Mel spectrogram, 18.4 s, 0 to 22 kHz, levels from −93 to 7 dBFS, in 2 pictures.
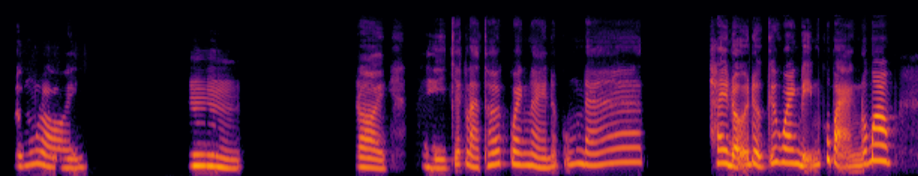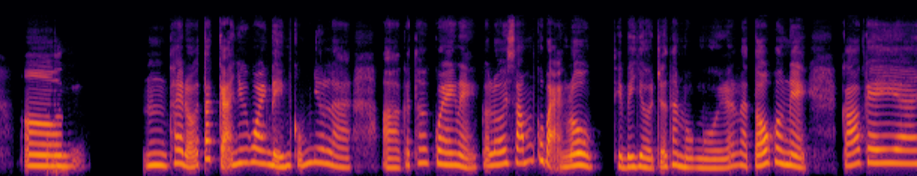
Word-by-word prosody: Đúng 250 Hz, +5 st, -5 dB
rồi. 210 Hz, -4 st, -3 dB, 1.0 s
Ừm. 235 Hz, -6 st, +2 dB, 1.2 s
Rồi. 205 Hz, -4 st, 0 dB, 0.3 s
Thì 195 Hz, -4 st, -4 dB
chắc 285 Hz, -, -5 dB
là 225 Hz, -5 st, +1 dB
thói 265 Hz, +6 st, 0 dB
quen 275 Hz, -3 st, +1 dB
này 215 Hz, -5 st, 0 dB
nó 225 Hz, -, -5 dB
cũng 295 Hz, 0 st, -4 dB
đã 275 Hz, +2 st, -3 dB, 1.0 s
thay 300 Hz, -1 st, +4 dB
đổi 255 Hz, +3 st, +5 dB
được 270 Hz, -5 st, +4 dB
cái 325 Hz, -, -1 dB
quan 310 Hz, -2 st, +4 dB
điểm 275 Hz, +1 st, +1 dB
của 385 Hz, -, +3 dB
bạn, -, -, +2 dB
đúng 285 Hz, -, 0 dB
không? 360 Hz, -2 st, +8 dB, 0.4 s
Ờ. -, -, -1 dB, 1.1 s
Ừm, 260 Hz, 0 st, +1 dB
thay 295 Hz, +4 st, 0 dB
đổi 255 Hz, -, 0 dB
tất 405 Hz, 0 st, -1 dB
cả -, -, +4 dB
những 280 Hz, -, -1 dB
cái -, -, -4 dB
quan 310 Hz, -3 st, +1 dB
điểm 240 Hz, -2 st, +2 dB
cũng 280 Hz, +3 st, -4 dB
như 320 Hz, 0 st, -3 dB
là, 230 Hz, -7 st, -3 dB, 0.3 s
ờ, 205 Hz, 0 st, -3 dB
cái 265 Hz, -, -7 dB
thói 310 Hz, +2 st, -5 dB
quen 275 Hz, -3 st, +1 dB
này, 215 Hz, -4 st, -1 dB
cái -, -, -3 dB
lối 275 Hz, +3 st, +1 dB
sống 305 Hz, +3 st, -1 dB
của 370 Hz, -, -1 dB
bạn 225 Hz, -, 0 dB
luôn, 255 Hz, -1 st, +5 dB, 0.2 s
thì 225 Hz, -, -3 dB
bây 225 Hz, +1 st, +2 dB
giờ 220 Hz, -4 st, +1 dB
trở -, -, -3 dB
thành 255 Hz, -1 st, -1 dB
một 210 Hz, -1 st, -1 dB
người 195 Hz, -1 st, -3 dB
rất 215 Hz, +4 st, -4 dB
là 255 Hz, -2 st, -3 dB
tốt 255 Hz, +6 st, +3 dB
hơn 310 Hz, -3 st, +2 dB
nè, 235 Hz, -5 st, +2 dB, 0.4 s
có 265 Hz, +4 st, 0 dB
cái, 310 Hz, 0 st, 0 dB
a, 295 Hz, -1 st, 0 dB
260 Hz, 205 wpm, -23 LUFS, 225-295 Hz, 1.2 s, không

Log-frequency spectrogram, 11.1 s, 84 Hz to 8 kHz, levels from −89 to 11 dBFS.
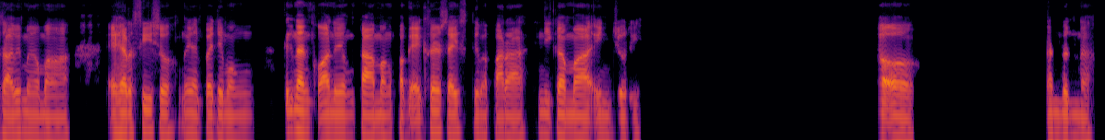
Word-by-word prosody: nasabi 100 Hz, -1 st, +1 dB
mo 100 Hz, -, -5 dB
'yung 95 Hz, -1 st, -4 dB
mga 90 Hz, 0 st, -3 dB, 0.5 s
ehersisyo. 100 Hz, 0 st, +1 dB
Ngayon 100 Hz, -1 st, -2 dB
puwede 100 Hz, 0 st, +1 dB
mong 95 Hz, 0 st, -7 dB, 0.3 s
tignan, 105 Hz, -1 st, +6 dB
kung 95 Hz, -, +3 dB
ano 100 Hz, +1 st, 0 dB
'yung 95 Hz, -, -6 dB
tamang 95 Hz, 0 st, +3 dB
pag-e-exercise, 100 Hz, -2 st, +1 dB
'di -, -, -5 dB
ba, 95 Hz, -, -6 dB
para 90 Hz, 0 st, -1 dB
hindi 100 Hz, -1 st, -6 dB
ka 95 Hz, -, +3 dB
ma-injury. 95 Hz, -1 st, -1 dB, 2.4 s
Oo. 90 Hz, -2 st, +4 dB, 1.3 s
Nando'n 100 Hz, -1 st, -3 dB
na. 90 Hz, -1 st, -5 dB
95 Hz, 125 wpm, -27 LUFS, 95-100 Hz, 2.4 s, tignan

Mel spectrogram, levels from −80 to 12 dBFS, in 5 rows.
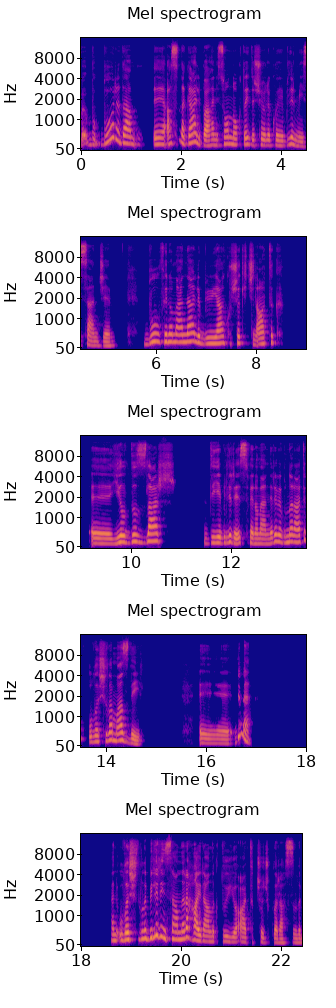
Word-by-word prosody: b 195 Hz, -, -5 dB
bu 260 Hz, -, -1 dB
arada, 245 Hz, -, +1 dB, 0.3 s
eee, 200 Hz, 0 st, 0 dB
aslında 245 Hz, +4 st, +1 dB
galiba 230 Hz, -, +1 dB
hani 175 Hz, -1 st, -5 dB
son 215 Hz, +5 st, -1 dB
noktayı 195 Hz, +1 st, -2 dB
da 170 Hz, -, -5 dB
şöyle 170 Hz, -1 st, -3 dB
koyabilir 170 Hz, +4 st, -2 dB
miyiz 145 Hz, -4 st, -3 dB
sence? 130 Hz, -4 st, -3 dB, 0.6 s
Bu 245 Hz, +9 st, +1 dB
fenomenlerle 245 Hz, -3 st, +2 dB
büyüyen 200 Hz, +2 st, +1 dB
kuşak 205 Hz, +2 st, -4 dB
için 210 Hz, +1 st, -7 dB
artık, 190 Hz, +5 st, -4 dB, 0.6 s
eee, 165 Hz, -1 st, +3 dB
yıldızlar 220 Hz, +6 st, +2 dB, 0.7 s
diyebiliriz 185 Hz, -2 st, +1 dB
fenomenlere 160 Hz, +3 st, 0 dB
ve 215 Hz, -2 st, +2 dB
bunlar 205 Hz, +3 st, +1 dB
artık 210 Hz, +7 st, -1 dB
ulaşılamaz 215 Hz, +1 st, +1 dB
değil. 115 Hz, -5 st, -2 dB, 1.1 s
Eee, 140 Hz, -2 st, -3 dB
değil 375 Hz, -, 0 dB
mi? -, -, -1 dB, 1.7 s
Hani 195 Hz, 0 st, -3 dB
ulaşılabilir 230 Hz, -, +4 dB
insanlara 255 Hz, -1 st, +3 dB
hayranlık 175 Hz, -6 st, +2 dB
duyuyor 155 Hz, -3 st, -2 dB
artık 145 Hz, -4 st, -5 dB
çocuklar 140 Hz, -2 st, -6 dB
aslında 130 Hz, +1 st, -3 dB
195 Hz, 105 wpm, -23 LUFS, 160-230 Hz, 1.7 s, ulaşılabilir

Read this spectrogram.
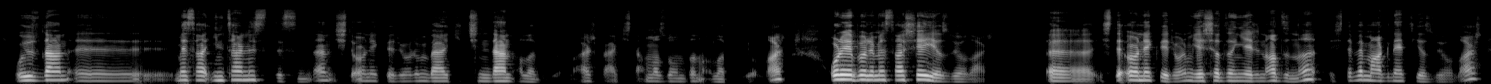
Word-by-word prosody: O 180 Hz, -, -2 dB
yüzden, 200 Hz, +2 st, +3 dB
eee, 160 Hz, -1 st, -13 dB
mesela 200 Hz, 0 st, 0 dB
internet 205 Hz, +2 st, -2 dB
sitesinden, 150 Hz, -2 st, -13 dB
işte, -, -, -11 dB
örnek 165 Hz, -2 st, -12 dB
veriyorum 150 Hz, +3 st, -15 dB
belki 155 Hz, -2 st, -4 dB
Çin’den 155 Hz, 0 st, +1 dB
alabiliyorlar, 125 Hz, -6 st, -17 dB
belki, -, -, -17 dB
işte, -, -, -21 dB
Amazon’dan 145 Hz, -2 st, -16 dB
alabiliyorlar. 370 Hz, -, -8 dB, 0.5 s
Oraya, 225 Hz, 0 st, +10 dB
böyle, 215 Hz, -1 st, +6 dB
mesela 210 Hz, 0 st, +1 dB
şey 210 Hz, 0 st, +6 dB
yazıyorlar, 130 Hz, -6 st, -6 dB, 0.6 s
eee, 80 Hz, -, -3 dB
işte, -, -, -3 dB
örnek 195 Hz, -1 st, +2 dB
veriyorum, 145 Hz, +5 st, -4 dB
yaşadığın 170 Hz, +1 st, -2 dB
yerin 155 Hz, -2 st, -4 dB
adını, 170 Hz, +5 st, -4 dB
işte, 180 Hz, -, -18 dB
ve 205 Hz, -, -1 dB
magnet 170 Hz, -3 st, -4 dB
yazıyorlar. 130 Hz, -, -10 dB
165 Hz, 130 wpm, -22 LUFS, 150-200 Hz, 0.6 s, Oraya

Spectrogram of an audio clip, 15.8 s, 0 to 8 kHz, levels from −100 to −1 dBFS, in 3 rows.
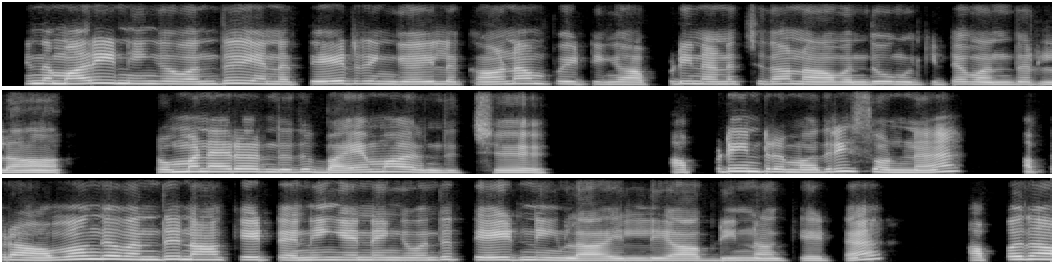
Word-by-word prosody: இந்தமாரி 260 Hz, +2 st, +4 dB
நீங்க 250 Hz, -1 st, -1 dB
வந்து 240 Hz, +5 st, -1 dB
என்ன 225 Hz, -1 st, -2 dB, 0.2 s
தேட்றீங்க, 245 Hz, -2 st, 0 dB
இல்ல 225 Hz, -1 st, -2 dB
காணாம 245 Hz, +4 st, +1 dB
போயிட்டீங்க, 215 Hz, -2 st, -4 dB
அப்பிடி 220 Hz, +4 st, -6 dB
நெனச்சு 225 Hz, +1 st, -4 dB
தான் 235 Hz, -1 st, -1 dB
நான் 205 Hz, 0 st, +1 dB
வந்து 205 Hz, +2 st, -2 dB
உங்கக்கிட்ட 205 Hz, -1 st, -6 dB
வந்துர்லாம். 195 Hz, -1 st, 0 dB, 0.5 s
ரொம்ப 245 Hz, +3 st, +4 dB
நேரம் 255 Hz, 0 st, +4 dB
இருந்தது 230 Hz, 0 st, -1 dB
பயமா 230 Hz, +5 st, +1 dB
இருந்துச்சு. 195 Hz, 0 st, -4 dB, 0.8 s
அப்பிடின்ற 260 Hz, +4 st, 0 dB
மாதிரி 230 Hz, +7 st, +1 dB, 0.2 s
சொன்னேன். 205 Hz, +3 st, +1 dB, 0.4 s
அப்புறம் 235 Hz, -1 st, 0 dB
அவங்க 300 Hz, +7 st, +3 dB
வந்து 265 Hz, +2 st, +2 dB
நான் 250 Hz, -1 st, +2 dB
கேட்டேன். 225 Hz, -3 st, +2 dB
நீங்க 235 Hz, 0 st, +1 dB
என்ன 230 Hz, -1 st, -1 dB
வந்து 235 Hz, +5 st, -3 dB
தேடுனீங்களா 230 Hz, -5 st, +3 dB, 0.2 s
இல்லயா? 195 Hz, -1 st, 0 dB
அப்பிடின்னு 195 Hz, +2 st, -3 dB
நான் 180 Hz, -1 st, -3 dB
கேட்டேன். 180 Hz, -, -1 dB, 0.5 s
அப்பதான் 280 Hz, +7 st, +3 dB
225 Hz, 140 wpm, -20 LUFS, 205-250 Hz, 0.8 s, இந்தமாரி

